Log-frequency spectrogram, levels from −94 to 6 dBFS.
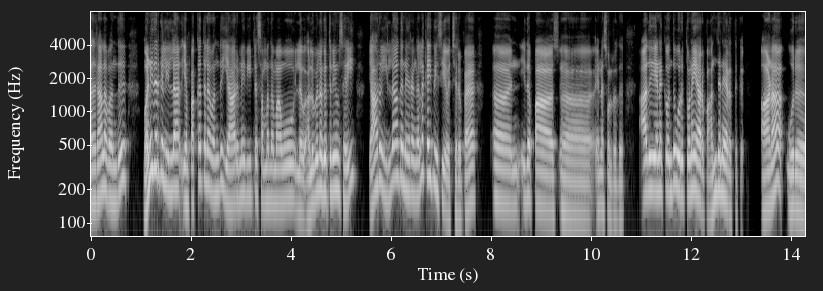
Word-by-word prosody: அதனால 165 +6 +2
வந்து, 165 +7 0 0.5
மனிதர்கள் 290 -5 +4
இல்லாத 205 +1 +2
என் 155 0 -4
பக்கத்ல 240 +5 -1
வந்து 185 +5 -3
யாருமே 160 +4 +1
வீட்ல 175 0 -6
சம்பந்தமாவோ, 155 0 -1
இல்ல 135 -2 -1
அலுவலகத்திலும் 195 +4 +1
சரி, 160 +10 0 0.4
யாரும் 210 +1 +2
இல்லாத 250 +6 0
நேரங்கள்ல 185 +8 -1
கைபேசிய 195 - 0
வச்சிருப்பேன். 120 +5 -2 0.5
ஆ - - +2 0.6
இத 170 - 0
ப - - +5 0.4
சு - - -17
அ - - -1 0.6
என்ன 140 +1 -4
சொல்றது? 115 -1 -6 0.5
அது 195 +2 +5
எனக்கு 195 -1 -1
வந்து 225 - +1
ஒரு 180 - +2
துணையா 190 -2 +4
இருக்கும் 125 -2 -4
அந்த 190 +4 +1
நேரத்துக்கு. 135 -5 -3 0.5
ஆனா - - +5 0.3
ஒரு 140 -1 +1
175 Hz, 145 wpm, -19 LUFS, 155-200 Hz, 0.6 s, ப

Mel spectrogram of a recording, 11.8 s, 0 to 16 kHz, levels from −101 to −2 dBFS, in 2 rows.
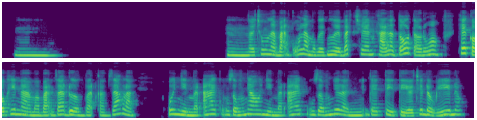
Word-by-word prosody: Ừm. 205 -2 -3 2.1
Ừm, 210 -2 0
nói 215 0 -1
chung 280 +6 -3
là 250 -4 +2
bạn 215 -1 +2
cũng - - -6
là 285 -1 +2
một 220 -4 -1
cái 210 0 -1
người 240 -2 +2 0.2
trend 265 -2 -2
khá 220 -1 +5
là 270 - +2
tốt 335 - +4
đó, 210 - 0
đúng 225 +4 -1
không? 270 -1 -1 0.2
Thế 340 - +8
có 230 - +6
khi 290 +6 0
nào 240 -5 +2
mà 205 0 0
bạn 205 0 0
ra 255 +4 +2
đường, 230 -4 +1
bạn 205 - -2
cảm 200 -2 -5
giác 285 +7 0
là 235 -7 -1 0.4
ôi, 280 0 +1
nhìn 235 -6 +3
mặt 205 0 +1
ai 280 +1 +2
cũng 265 -3 -8
giống 230 -1 -1
nhau, 275 +1 +1
nhìn 235 -5 0
mặt 200 - -2
ai 260 +3 0
cũng 245 -4 -5
giống 235 0 0
như 290 +2 +1
là 250 -4 -1
những 205 +3 -1
cái 235 -2 -4
tỷ 225 -4 -1
tỷ 205 - +1
ở 185 - +2
trên 275 - 0
Douyin 240 +3 +2
không? 265 0 -5
235 Hz, 265 wpm, -24 LUFS, 210-265 Hz, 2.1 s, Thế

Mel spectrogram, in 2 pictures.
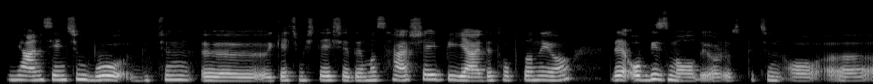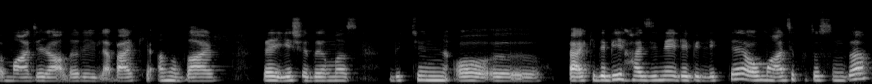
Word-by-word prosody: Yani, 205 -1 +2
senin 210 +1 0
için 215 -1 0
bu 200 0 +5
bütün, 210 +2 -3
ııı, 170 -2 +1
geçmişte 190 +3 -4
yaşadığımız 190 +1 -2
her 195 -1 +3
şey, 220 +2 0
bir 210 - 0
yerde 185 -1 +3
toplanıyor 200 +2 -2 0.4
ve 205 0 +4
o 205 -1 +4
biz 230 -1 +2
mi 205 -5 +2
oluyoruz 165 0 -3
bütün 190 -2 -7
o, 170 -1 -4
eee, 175 0 -4
maceralarıyla, 165 0 -2
belki 165 +1 -1
anılar 170 -2 0 0.5
ve 190 - +6
yaşadığımız 180 0 0 0.3
bütün 195 +1 -1
o, 180 -2 +2
ııı, 170 -2 -1 0.3
belki 180 +2 +5
de 195 -1 +6
bir 225 +2 +5
hazineyle 195 -1 +1
birlikte 185 +7 0
o 195 -1 +5
martı 190 +3 0
kutusunda 195 +5 -1
190 Hz, 125 wpm, -23 LUFS, 175-200 Hz, 0.5 s, ve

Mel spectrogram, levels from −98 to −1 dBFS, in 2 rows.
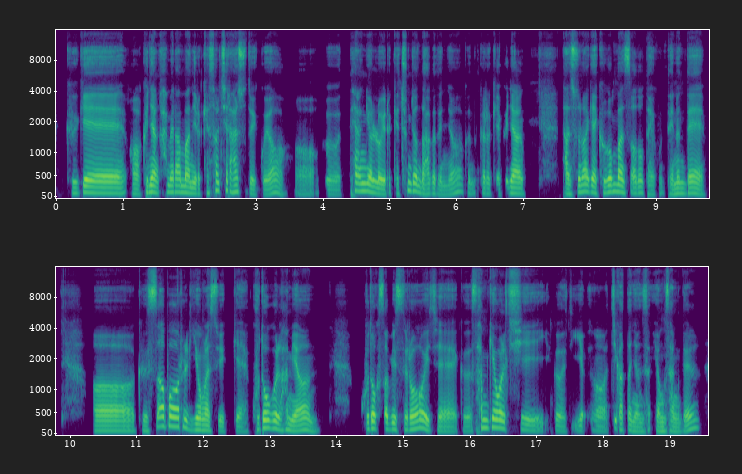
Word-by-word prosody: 그게 125 -1 +3
어 105 -1 -4
그냥 140 +4 +2
카메라만 145 -3 +1
이렇게 115 +2 -4
설치를 160 +1 0
할 145 - 0
수도 140 -1 +2
있고요. 105 +2 -4
어 - - -11 0.2
그 95 -1 -7
태양열로 165 - +2
이렇게 410 - -3
충전도 165 -9 0
하거든요. 110 +5 -6
그 115 -7 -13
그렇게 115 -2 -8
그냥 120 -3 +1 0.6
단순하게 145 +8 +2
그것만 145 +2 +2
써도 125 +1 0
되고 95 -4 -11
되는데 115 0 -1 0.6
어 110 0 +1
그 105 - -7
서버를 200 - +5
이용할 120 -1 +2
수 - - +3
있게 100 -1 -8
구독을 160 +1 +2
하면 120 -3 0 0.7
구독 155 +2 +1
서비스로 140 +3 +3
이제 110 - -3
그 100 0 -8
3 170 0 +1
개월치 155 -9 +1
그 - - -5 0.2
여 - - -2 0.2
어 - - -5
찍었던 125 - -3
여 95 - -4 0.2
영상들 100 - -2
125 Hz, 290 characters per minute, -27 LUFS, 110-145 Hz, 0.7 s, 서버를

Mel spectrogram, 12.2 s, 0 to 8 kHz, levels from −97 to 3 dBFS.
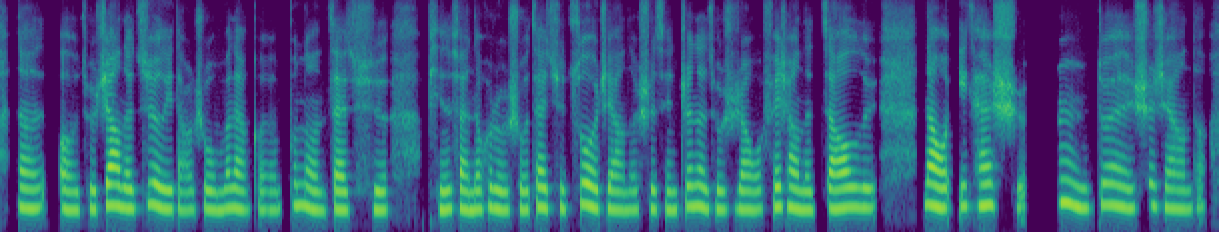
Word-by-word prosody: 那， 215 -1 0
呃， 195 -2 0
就 200 +2 -4
这 245 +4 +2
样 240 -1 +8
的 210 -1 +3
距 240 +4 -1
离 205 -2 +3
导 195 -1 -6
致 205 - -8
我 200 - +1
们 205 +3 -1
两 205 -2 +1
个 195 - -8
人 195 0 -7
不 240 - -5
能 205 -5 0
再 195 0 +2
去 195 0 -3 0.4
频 200 0 0
繁 205 -2 +1
地 200 - +1
或 220 - -1
者 195 -1 +2
说 195 0 -3
再 220 +1 +2
去 210 0 -6
做 230 +1 +3
这 210 0 -2
样 195 -1 -1
的 195 +1 -5
事 205 - -3
情， 200 -1 -4
真 230 +1 -1
的 225 -3 +2
就 200 -1 -3
是 210 +1 -12
让 200 -1 +1
我 - - -4
非 225 +2 +1
常 220 -2 +2
地 195 -1 0
焦 215 +1 +4
虑。 215 +1 -2 0.4
那 240 -2 +7
我 215 0 +4
一 230 +1 -2
开 240 +1 +2
始 - - -3 0.3
嗯， 240 -6 +2
对， 235 -3 0
是 240 +1 -3
这 225 -1 -3
样 205 -1 -2
的。 225 - -12
210 Hz, 270 characters per minute, -20 LUFS, 200-225 Hz, 0.4 s, 样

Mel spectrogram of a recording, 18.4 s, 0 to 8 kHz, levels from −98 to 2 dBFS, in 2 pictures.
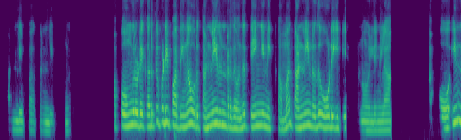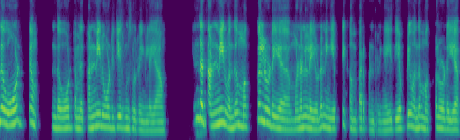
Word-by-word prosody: கண்டிப்பா. 155 -1 -11 0.2
கண்டிப்பாங்க. 140 -1 -14 0.9
அப்போ 210 +2 -10
உங்களுடைய 230 0 +4
கருத்துப்படி 270 +6 0
பார்த்தீங்கன்னா, 210 +3 +1
ஒரு 200 - -1
தண்ணீருன்றது 220 -2 +1
வந்து 195 +6 -1
தேங்கி 220 +2 +2
நிக்காம, 180 +1 -5
தண்ணீன்றது 210 +2 +1
ஓடிக்கிட்டே 190 -2 0
இருக்கணும், 150 -1 -10
இல்லைங்களா? 145 +1 -5 0.9
அப்போ 185 - -9 0.3
இந்த 295 -2 +3 0.2
ஓட்டம் 265 -2 0 0.3
இந்த 185 0 +1
ஓட்டம்ல 185 -2 -2
தண்ணீர் 210 +3 +3
ஓடிட்டே 195 0 -2
இருக்கனும்னு 185 -2 -2
சொல்றீங்க, 150 -3 -6
இல்லையா. 145 +1 -3 0.7
இந்த 345 -2 +7
தண்ணீர் 245 +3 +6
வந்து, 200 +5 +1 0.2
மக்களுடைய 210 - +2 0.3
மனநிலையோட, 180 0 +1
நீங்க 175 -2 0
எப்டி 170 +9 -7
கம்பேர் 170 +1 -6
பண்றீங்க? 145 -1 -9
இது 165 - -10
எப்டி 215 +6 -2
வந்து 195 +2 -1
மக்களுடைய 170 -1 -2
190 Hz, 125 wpm, -23 LUFS, 165-225 Hz, 0.9 s, இந்த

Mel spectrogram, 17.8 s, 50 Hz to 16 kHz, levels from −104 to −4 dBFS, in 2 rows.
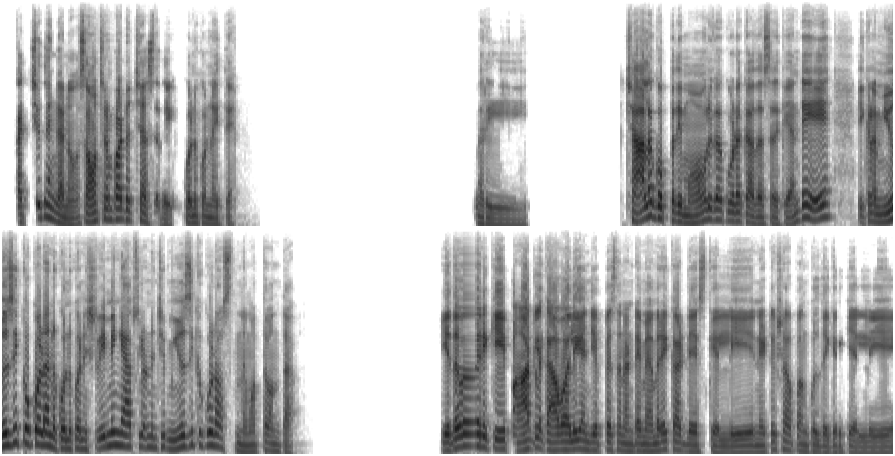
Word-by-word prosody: ఖచ్చితంగాను. 160 - 0
సంవత్సరం 170 +7 +2
పాటొచ్చేస్తది 140 - -1 0.2
కొన్ని, 115 -1 -2
కొన్నయితే. 95 -3 -5 2.5
మరి. 95 -3 -6 1.4
చాలా - - +7
గొప్పది - - +1
మాములుగా 160 +9 0
కూడా 145 0 +2
కాదసలకి. 105 -1 -2
అంటే, 200 -1 +3 0.5
ఇక్కడ 140 - 0
మ్యూజిక్ 210 - +3
కూడా 210 -2 +5
కొన్ని, 150 -1 -1
కొన్ని 145 -3 -3
స్ట్రీమింగ్ 190 +6 +1
యాప్స్‌లో 180 -1 -2
నుంచి 180 +2 -7
మ్యూజిక్ 185 +6 -2
కూడా 185 -3 +1
ఒస్తుంది 110 -8 -6
మొత్తం 105 - -8
అంతా. 105 - -7 1.6
ఇదవరికి 175 +2 +4
పాటలు 160 +2 +5
కావాలి 135 +2 +4
అని 130 - -3
జెప్పేసనంటే 125 -3 -3
మెమరీ 120 +4 +1
కార్డ్ 125 -4 -1
ఏసుకెళ్ళి, 95 -1 -3 0.2
నెట్టు 115 +7 -3
షాపంకుల్ 110 -6 -6
దగ్గరికెళ్లి, 90 -2 -5
130 Hz, 120 wpm, -23 LUFS, 105-170 Hz, 2.5 s, చాలా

